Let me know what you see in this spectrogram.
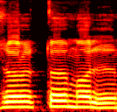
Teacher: रा साकिन से पहले पेश है, पूर्व पढ़ा जाएगा। लम साकिन को हिलाना नहीं।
